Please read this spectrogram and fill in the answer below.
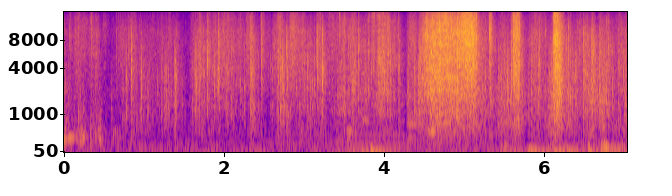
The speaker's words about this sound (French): En fin de compte, on découpe pas le papier au ciseau, parce que quand on le déchire, il se colle mieux, ça adhère mieux quand c'est déchiré que quand c'est coupé.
